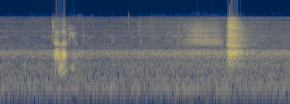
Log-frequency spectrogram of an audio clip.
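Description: A young woman speaks in short, quiet phrases through a television speaker.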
